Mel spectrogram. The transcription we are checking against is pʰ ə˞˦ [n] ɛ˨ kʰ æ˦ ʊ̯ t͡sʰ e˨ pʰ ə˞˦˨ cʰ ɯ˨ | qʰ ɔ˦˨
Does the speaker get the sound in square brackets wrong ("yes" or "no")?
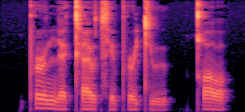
no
